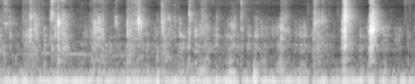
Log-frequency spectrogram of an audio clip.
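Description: Mussel shells clicking and clattering against each other and the pan as they are stirred in sauce with a spatula. The clicks come irregularly, with two louder clacks near the end, over a steady low hum.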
